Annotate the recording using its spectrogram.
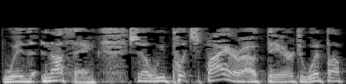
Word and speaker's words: Speier: Spire rhymes with liar.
